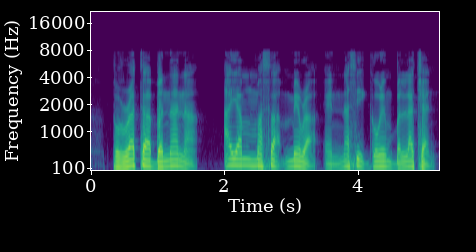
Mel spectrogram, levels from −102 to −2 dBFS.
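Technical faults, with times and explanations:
Nothing technical stands out here; the speech comes across without any audible faults.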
